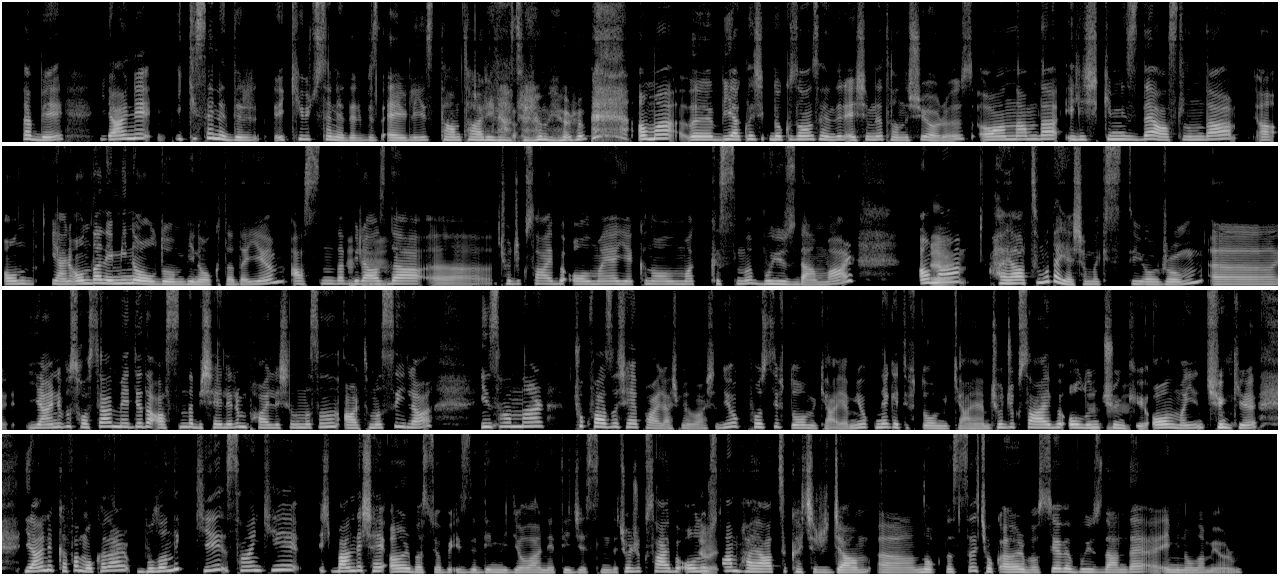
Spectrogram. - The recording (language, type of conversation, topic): Turkish, advice, Çocuk sahibi olma veya olmama kararı
- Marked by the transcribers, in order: laughing while speaking: "hatırlamıyorum"; tsk; laughing while speaking: "çünkü"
